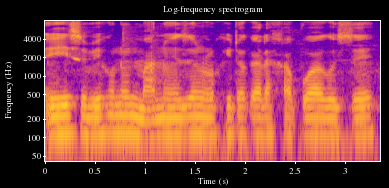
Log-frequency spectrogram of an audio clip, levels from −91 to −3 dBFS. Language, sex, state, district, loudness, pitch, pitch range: Assamese, male, Assam, Sonitpur, -17 LUFS, 110 Hz, 105-110 Hz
